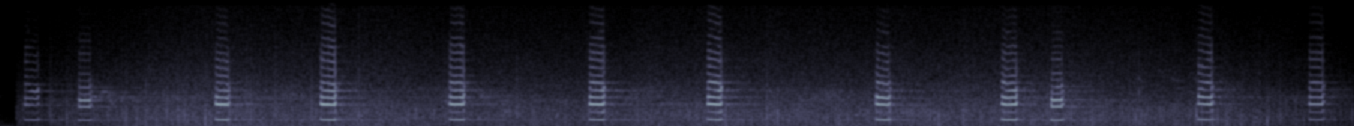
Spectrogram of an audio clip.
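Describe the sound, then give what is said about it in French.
Ivory-billed woodpecker call: a series of about eleven short, nasal, toy-horn-like toots at a steady mid pitch, spaced irregularly over faint background hiss, with no talking. “Et voici la voix de l'oiseau à l'honneur aujourd'hui.”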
